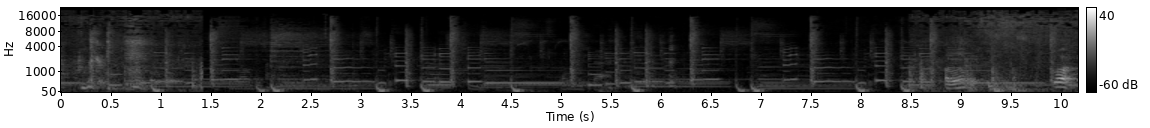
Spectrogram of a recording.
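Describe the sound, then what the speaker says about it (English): Steady greasy sizzling from a quesadilla in a hot pan with clinks and taps, while a person talks briefly over it. "The sizzling sound is pretty great right now."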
